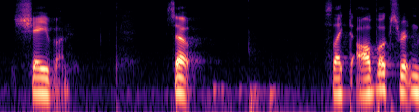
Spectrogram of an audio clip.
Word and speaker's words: Chabon: Well, I just Googled it, and apparently it's pronounced Chabon.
